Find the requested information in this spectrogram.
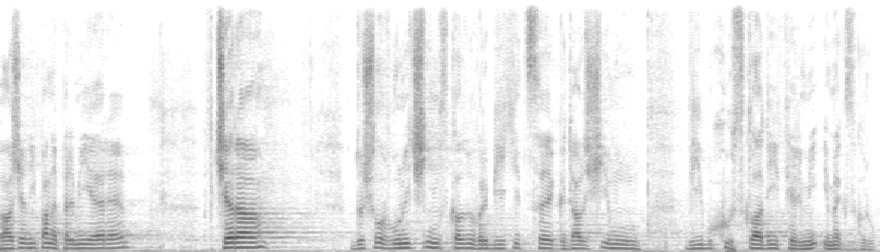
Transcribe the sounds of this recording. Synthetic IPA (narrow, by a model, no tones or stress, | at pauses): vaːʒɛniːpanɛpɾɛmɪjɛːɾɛ | ft͡ʃɛɾa | doʃloɡmunɪt͡ʃɲiːmskladuvr̩bjɛcɪt͡sɛɡdalʃiːmu | viːbuxuskladɪfɪɾmɪʔɪmɛɡzɡɾup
